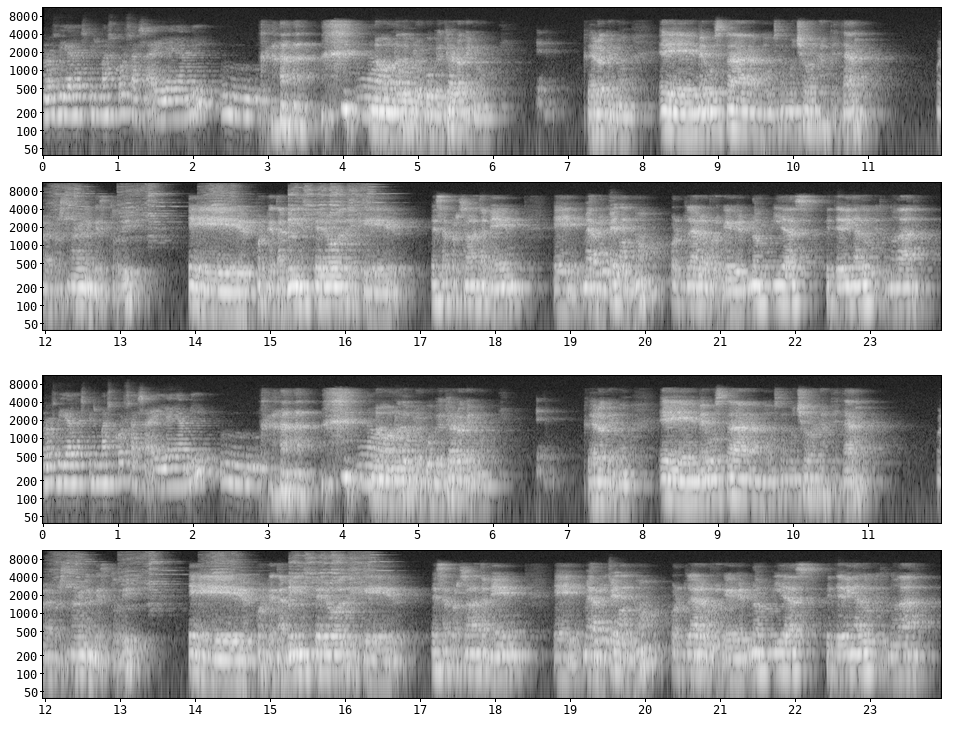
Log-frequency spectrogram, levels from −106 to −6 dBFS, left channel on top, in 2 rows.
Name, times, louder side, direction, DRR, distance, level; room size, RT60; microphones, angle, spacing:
voice 1, 0.0-3.1 4.2-5.1 6.6-6.7 19.3-19.8 20.6-20.9, equal, 40° right, -2 dB, 0.5 m, -26 dB
voice 2, 2.9-5.9 7.2-10.9 11.9-13.6 13.9-16.7 17.1-20.1 20.3-22.2 22.5-23.6, left 1 dB, 40° left, -9 dB, 0.5 m, -22 dB
sound 1, 12.0-12.7 13.0-13.8 14.0-14.7 15.2-16.6, left 2 dB, 85° left, 0.9 m, -32 dB
3.0 x 2.5 x 2.3 m, 1.1 s
head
